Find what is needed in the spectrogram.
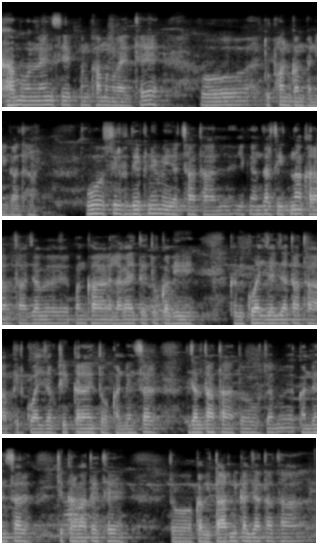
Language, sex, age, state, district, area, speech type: Hindi, male, 18-30, Bihar, Begusarai, rural, spontaneous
